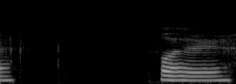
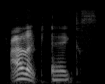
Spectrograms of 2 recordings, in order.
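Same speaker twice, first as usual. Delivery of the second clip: ordinary talk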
